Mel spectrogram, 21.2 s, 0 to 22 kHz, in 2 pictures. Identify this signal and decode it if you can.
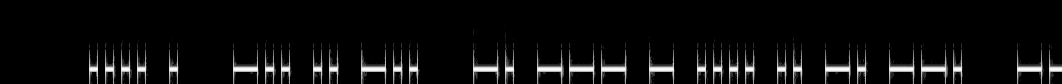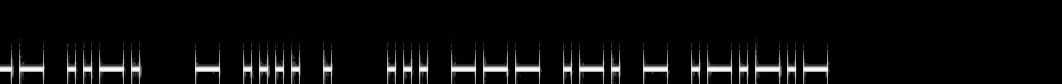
Morse code, heard as a keyed tone, about 15 wpm, 700 Hz. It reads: HE DID NOTHING OF THE SORT.
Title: Sentences from Top 1300 Words 15wpm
